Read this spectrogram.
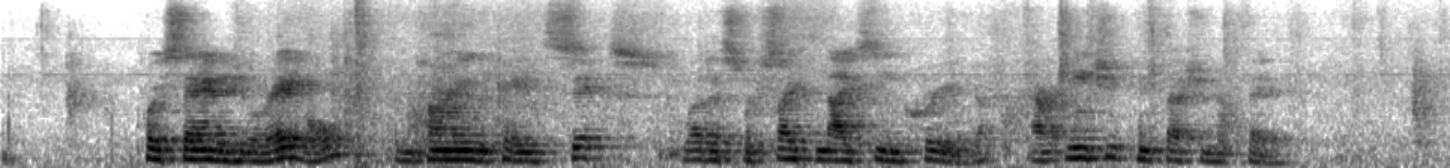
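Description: An elderly man reads aloud calmly into a microphone in a softly echoing room.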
